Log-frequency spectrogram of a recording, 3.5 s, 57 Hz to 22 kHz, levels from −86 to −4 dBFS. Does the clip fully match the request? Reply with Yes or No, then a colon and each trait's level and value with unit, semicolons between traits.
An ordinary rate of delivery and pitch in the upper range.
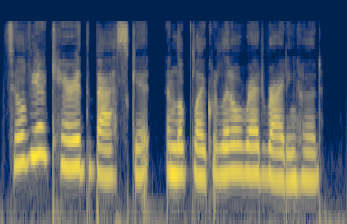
Yes: average, 190 wpm; high, 235 Hz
